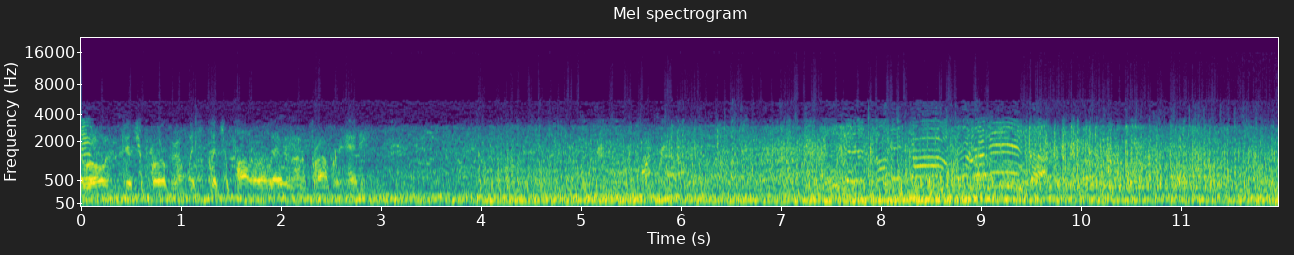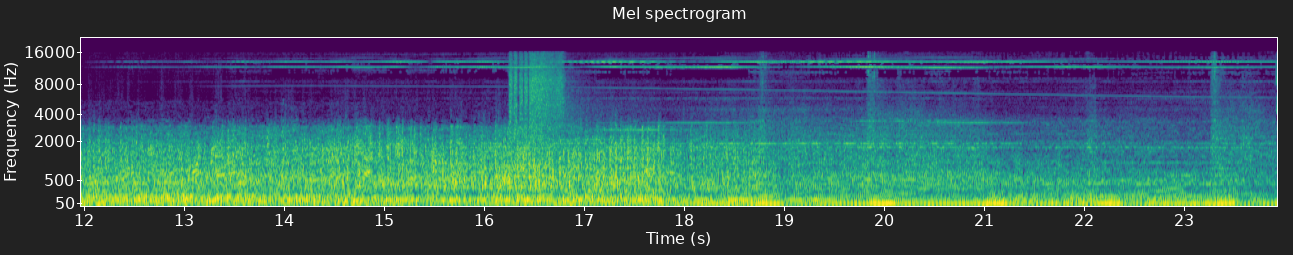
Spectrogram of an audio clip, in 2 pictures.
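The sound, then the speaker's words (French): Deep, continuous roar of the Apollo 11 rocket's first-stage engines at lift-off, delivering 35,000 tonnes of thrust, rumbling steadily beneath a man talking and growing heavier in the low end during the second half. “Lift-off on Apollo 11. Merveilleux départ, dans des conditions formidables. Les bruits commencent à nous parvenir maintenant.”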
